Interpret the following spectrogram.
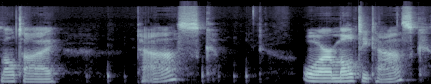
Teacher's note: think that has first syllable stress multi task or multitask again both of them are stressed on the first syllable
